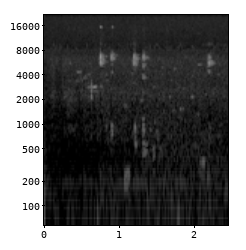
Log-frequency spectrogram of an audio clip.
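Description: Near silence with a few faint computer mouse clicks clustered around the middle.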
